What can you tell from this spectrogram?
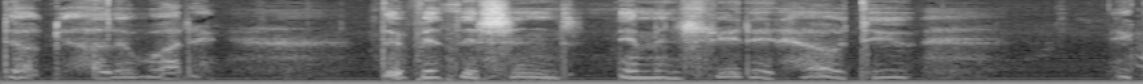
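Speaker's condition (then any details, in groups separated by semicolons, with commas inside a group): Cerebral palsy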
